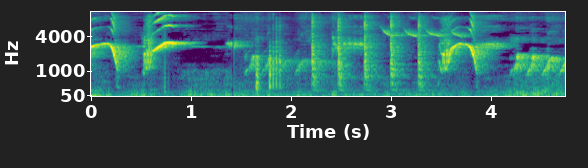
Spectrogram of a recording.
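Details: Javan myna in lively song, meant as a teaching master for cage birds: clear upswept whistles, then rapid harsh clicks and chatters, ending in a rising whistle and a short stuttered trill.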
